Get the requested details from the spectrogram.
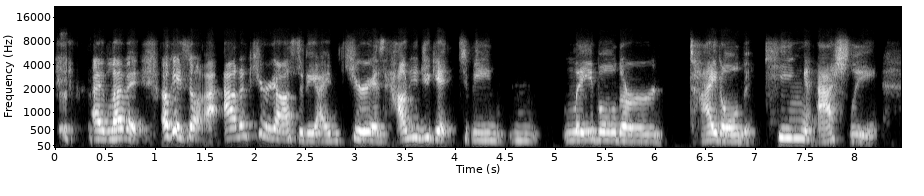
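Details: Adult woman speaking; Normal speech.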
